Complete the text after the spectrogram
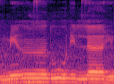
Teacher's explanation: نون ساکن کے بعد دال حروف اخفا میں سے ہے تو یہاں پر بھی اخفا ہوگا، یعنی غنہ زمانی کر کے پڑھیں گے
